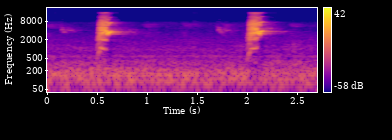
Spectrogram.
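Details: Two loud, harsh, buzzy notes from a Javan myna (jalak kebo), about one and a half seconds apart, each introduced by a faint thin squeak, with a soft low hum between them.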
